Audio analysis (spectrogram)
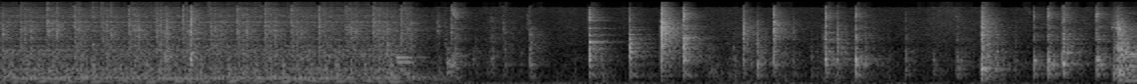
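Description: A sewing machine stitches fabric for a lined drawstring bag, starting with a steady motor whir and then breaking into irregular, close clicks and clacks as the fabric is handled.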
